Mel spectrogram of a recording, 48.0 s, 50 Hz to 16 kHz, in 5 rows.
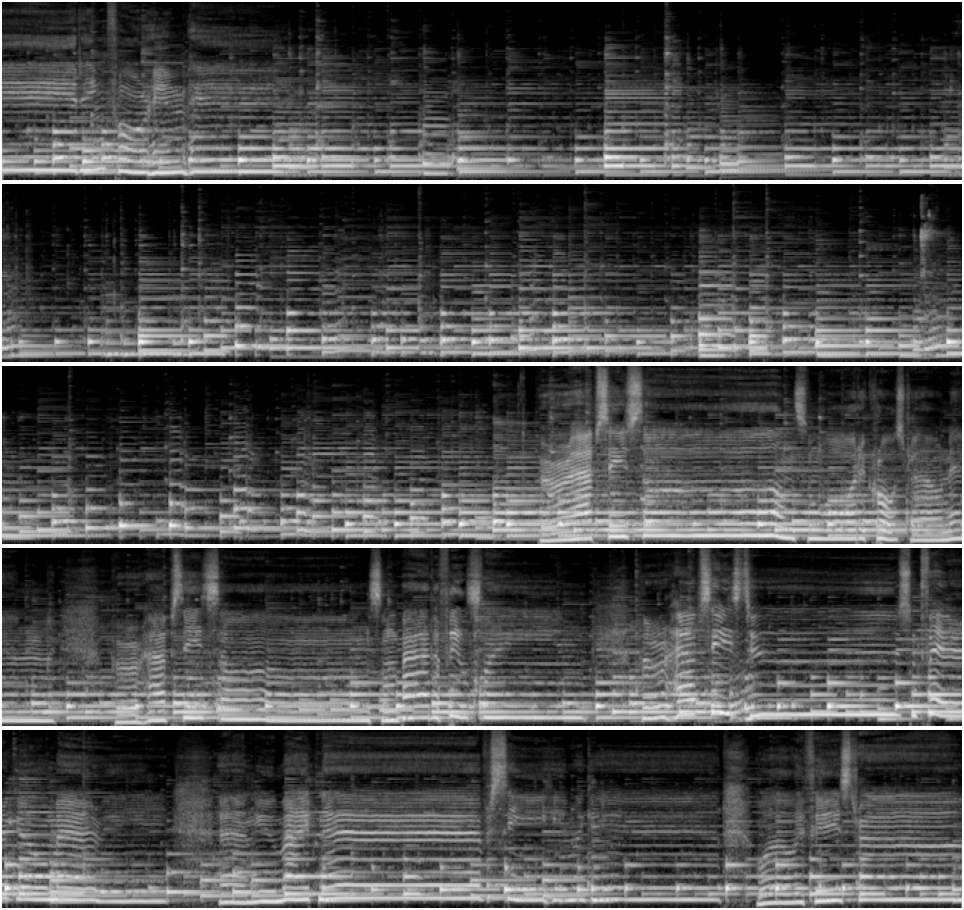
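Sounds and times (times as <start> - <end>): banjo picking: 0.0 - 48.0.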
